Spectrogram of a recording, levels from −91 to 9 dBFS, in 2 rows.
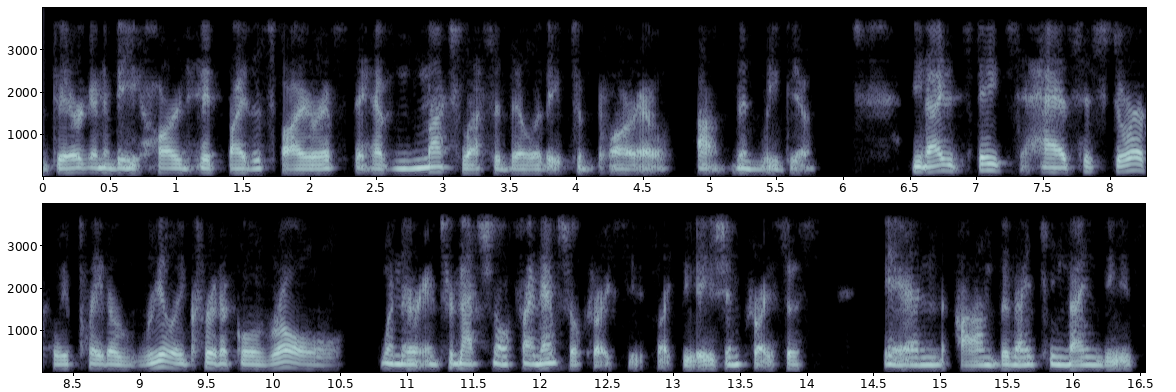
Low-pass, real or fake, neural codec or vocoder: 3.6 kHz; fake; codec, 16 kHz, 2 kbps, FreqCodec, larger model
